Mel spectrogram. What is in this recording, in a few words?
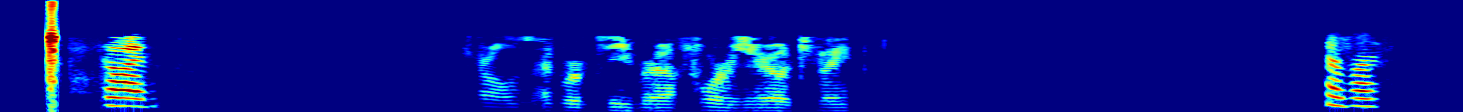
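Scottsdale Police South Dispatch; Regional Wrlss Cooperative (RWC) - Smlcst H- Scttsdle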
